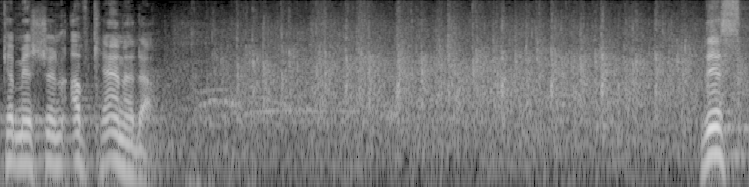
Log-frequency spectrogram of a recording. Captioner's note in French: Applaudissements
